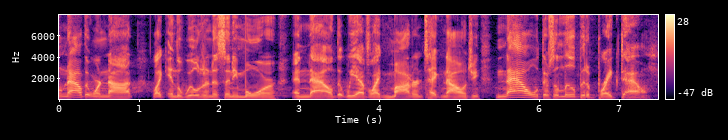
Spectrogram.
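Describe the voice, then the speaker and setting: A man telling stand-up comedy stories to a live audience in a conversational way, often repeating phrases haltingly for emphasis. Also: mid-range voice. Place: live venue on stage. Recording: echoey hall with audience noise.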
